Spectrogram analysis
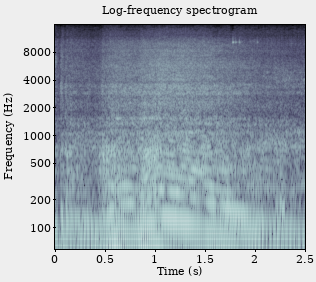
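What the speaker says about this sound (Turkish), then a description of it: "Bir kere gaz verebilir miyim?" Motorcycle engine revving hard on a street, either a Bajaj RS200 or Honda CBR 250, loud and close, with a sustained rising and falling throttle blip and no talk.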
